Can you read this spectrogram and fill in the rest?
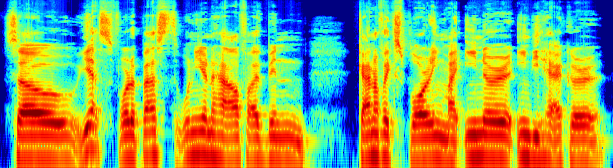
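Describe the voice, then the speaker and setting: Young male podcast guest, Portuguese accent, mid-pitched voice, casual conversational delivery, close mic. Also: little pitch movement, normal speed, a bit bright, clear, resonant tone. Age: young adult. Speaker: podcast guest, indie entrepreneur. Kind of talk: casual interview chat. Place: small room at home. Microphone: close studio mic with pop filter.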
